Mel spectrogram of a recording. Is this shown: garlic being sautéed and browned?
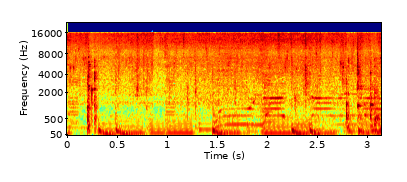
yes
